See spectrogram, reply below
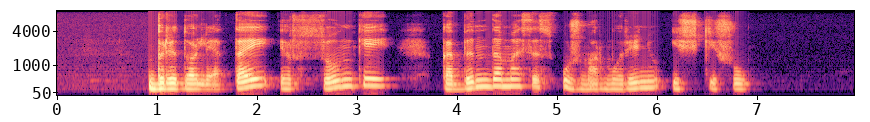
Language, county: Lithuanian, Kaunas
